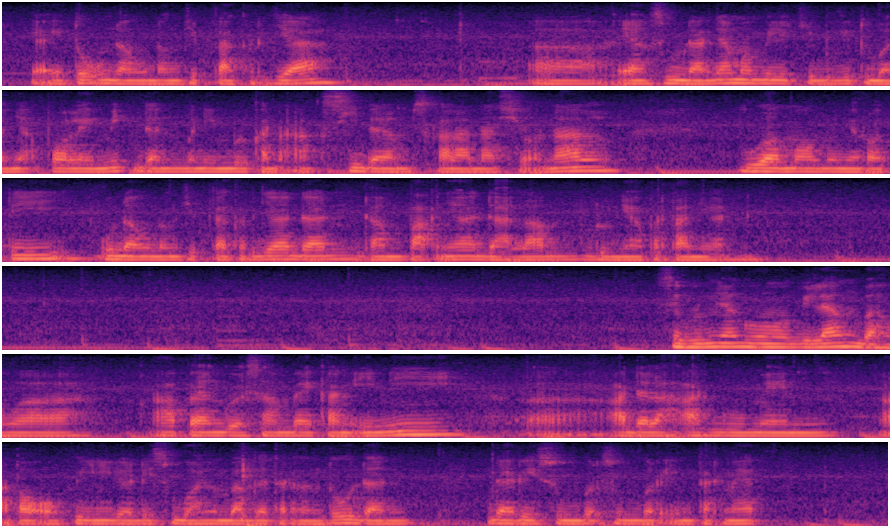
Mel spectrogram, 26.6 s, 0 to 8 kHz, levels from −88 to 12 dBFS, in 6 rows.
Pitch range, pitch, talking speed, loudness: 100-110 Hz, 105 Hz, 115 wpm, -20 LUFS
